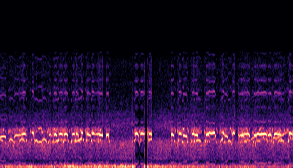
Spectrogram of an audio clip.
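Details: Ospreys at a nest, all three calling for food in the evening, one young biting at its mother: rapid series of high, thin, chirping whistles, steady and overlapping, with a brief break midway and a low rumbling background hum.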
